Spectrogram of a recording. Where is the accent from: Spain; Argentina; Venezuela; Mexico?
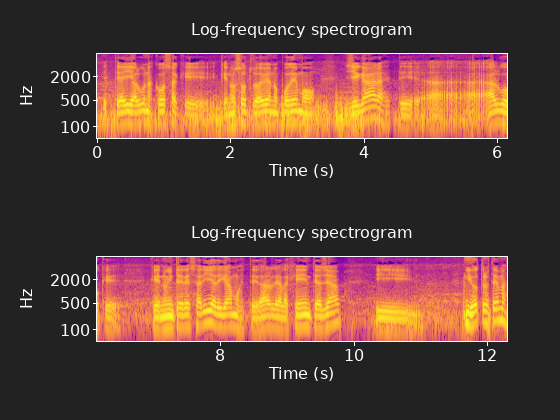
Argentina; Morillo, Salta; soy de Morillo, que es un departamento en la cual nos divide en dos porque está el río Bermejo, pero en este caso nosotros estamos en Rivadavia, Banda Norte, y sería en la Ruta 81.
